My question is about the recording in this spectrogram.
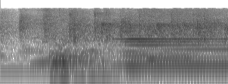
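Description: Studio audience clapping over background music; a held musical chord comes in about a second in.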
